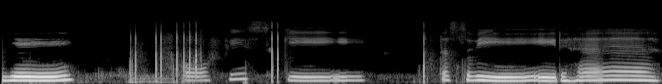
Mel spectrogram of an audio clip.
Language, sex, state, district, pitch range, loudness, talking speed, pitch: Hindi, female, Punjab, Fazilka, 175-195 Hz, -14 LUFS, 45 wpm, 185 Hz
